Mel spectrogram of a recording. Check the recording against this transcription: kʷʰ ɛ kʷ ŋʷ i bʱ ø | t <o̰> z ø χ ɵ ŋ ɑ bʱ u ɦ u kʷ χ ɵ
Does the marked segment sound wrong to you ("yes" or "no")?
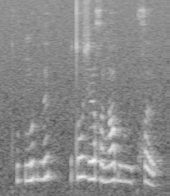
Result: yes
